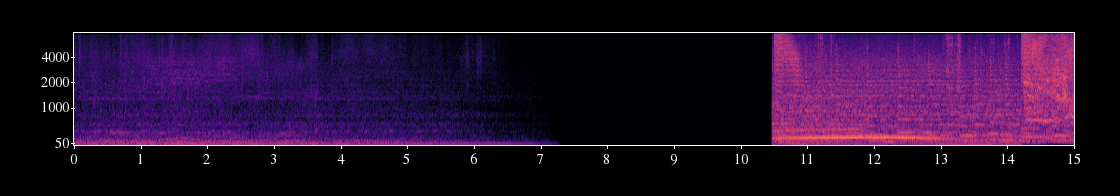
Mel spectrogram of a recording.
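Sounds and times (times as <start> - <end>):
car engine at low revs: 0.0 - 7.3.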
